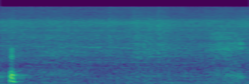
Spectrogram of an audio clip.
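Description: A man's short laugh, then a steady, faint hiss with no distinct events.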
